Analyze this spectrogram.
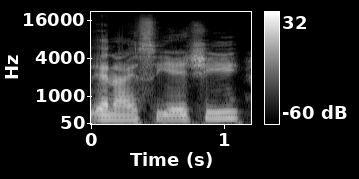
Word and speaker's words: Niche: I'm and I'll, spelled N-I-C-H-E, but pronounced Niche, and I'll be your facilitator for the course.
